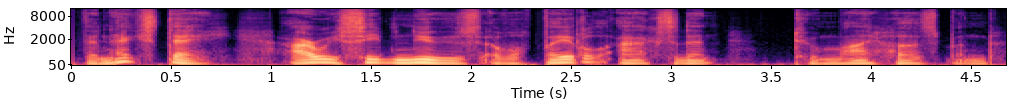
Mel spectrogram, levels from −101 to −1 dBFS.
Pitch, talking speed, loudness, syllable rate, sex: 110 Hz, 165 wpm, -18 LUFS, 5.0 syllables/s, male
